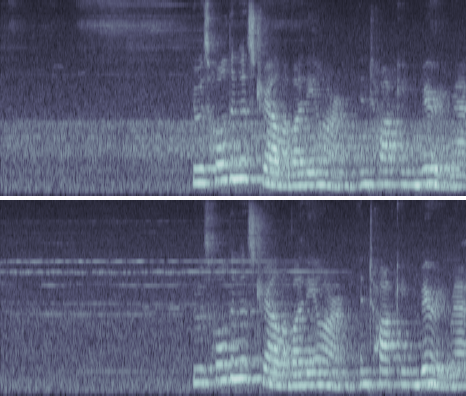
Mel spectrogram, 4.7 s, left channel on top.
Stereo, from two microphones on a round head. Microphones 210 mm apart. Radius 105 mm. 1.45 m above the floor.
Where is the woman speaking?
40° left (ahead or behind), 0.8 m; by 4.7 s 60° right (ahead or behind), 1.2 m.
